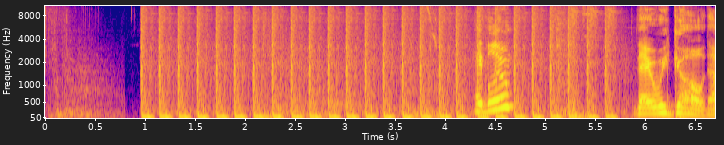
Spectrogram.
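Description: Gunshots fire in rapid, steady bursts.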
